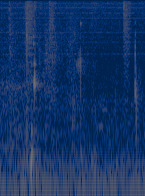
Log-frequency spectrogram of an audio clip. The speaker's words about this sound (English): man, that was a big gulp.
